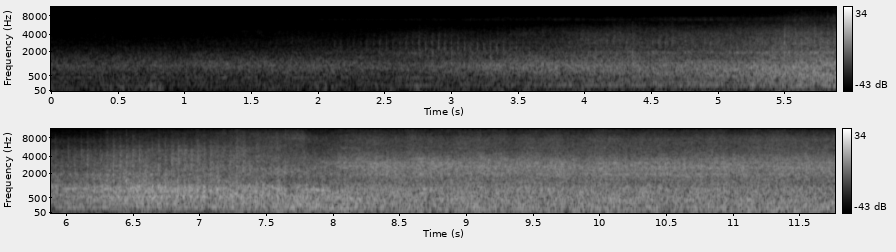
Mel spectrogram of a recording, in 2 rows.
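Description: InterCity 225 electric express train (Class 91 set in Sky 1 HD livery) approaching and passing at speed: a rushing of wheels on rail and air that builds over several seconds, then holds loud and steady as the coaches go by.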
